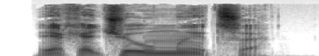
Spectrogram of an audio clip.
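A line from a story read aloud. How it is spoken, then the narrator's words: Said angrily. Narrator (Russian): Он злобно сказал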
